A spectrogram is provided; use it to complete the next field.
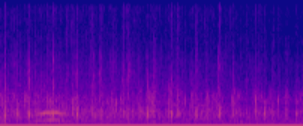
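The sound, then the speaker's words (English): An audience claps steadily for several seconds, a dense, even patter of many hands filling the room over a low electrical hum, with no clear break or climax. “Okay, don't clap for everyone.”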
